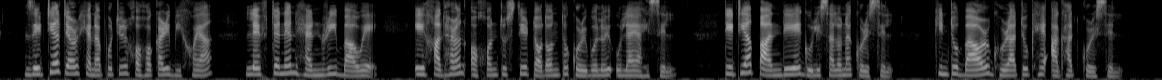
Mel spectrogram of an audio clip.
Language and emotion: Assamese, neutral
